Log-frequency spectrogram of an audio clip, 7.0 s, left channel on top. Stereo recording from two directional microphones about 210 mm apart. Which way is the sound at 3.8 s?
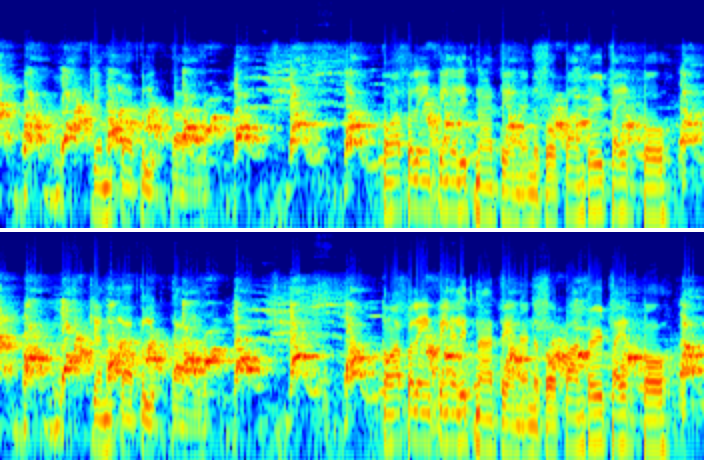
20° left (ahead or behind).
